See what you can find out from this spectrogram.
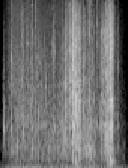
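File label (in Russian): убранный в сейф пистолет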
